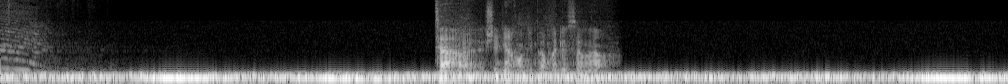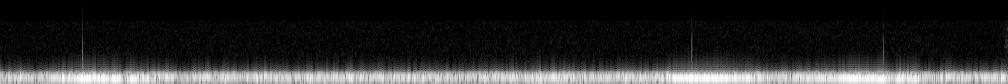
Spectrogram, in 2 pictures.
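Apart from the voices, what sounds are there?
whale vocalizations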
